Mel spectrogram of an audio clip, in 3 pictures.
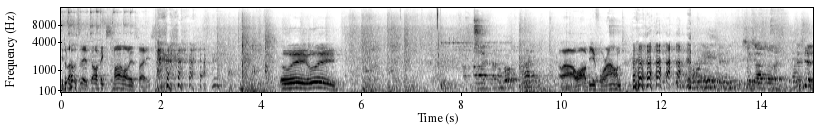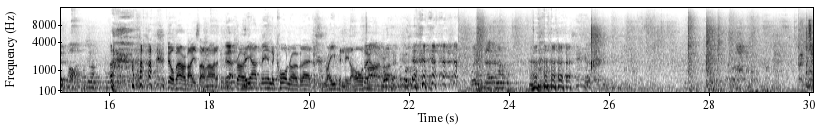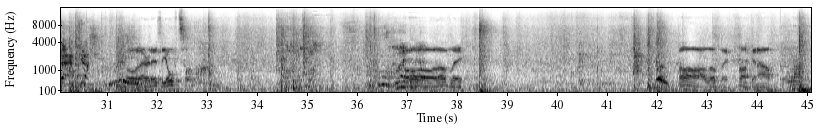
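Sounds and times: gym background noise: 0:02.9 - 0:24.7, 0:25.4 - 0:45.0.

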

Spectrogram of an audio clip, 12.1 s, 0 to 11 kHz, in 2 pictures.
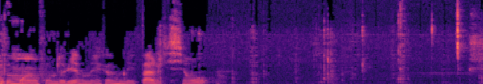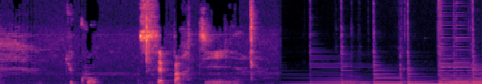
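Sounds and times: packaging clicks and crinkles: 0:01.9 - 0:06.0.

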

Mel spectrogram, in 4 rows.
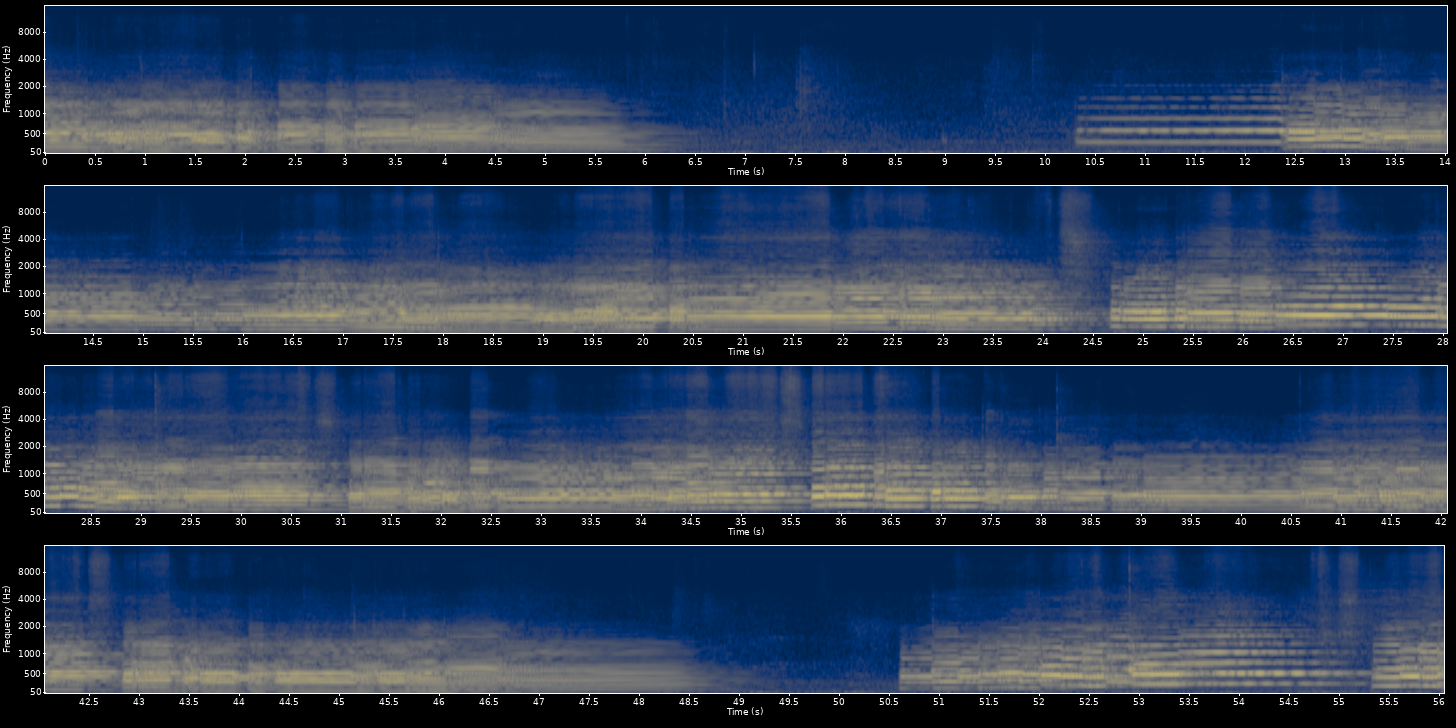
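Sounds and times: solo bassoon: 0:00.0 - 0:06.6, 0:10.3 - 0:50.0, 0:50.6 - 0:56.0.

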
